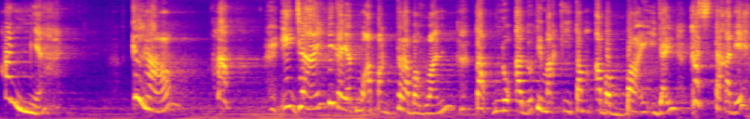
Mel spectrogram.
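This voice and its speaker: A woman with an Ilocano accent playing a jealous, domineering, sharp-tongued rich wife in a radio drama, scornful and full of accusing questions. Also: sits high, big pitch swings, slow pace, faint music behind, exaggerated voice. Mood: indignant. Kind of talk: Filipino radio drama acting.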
